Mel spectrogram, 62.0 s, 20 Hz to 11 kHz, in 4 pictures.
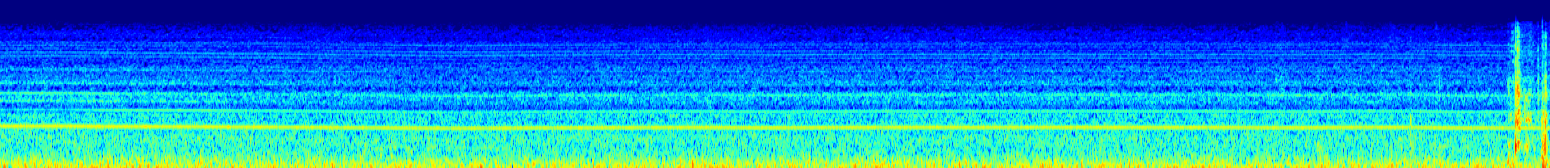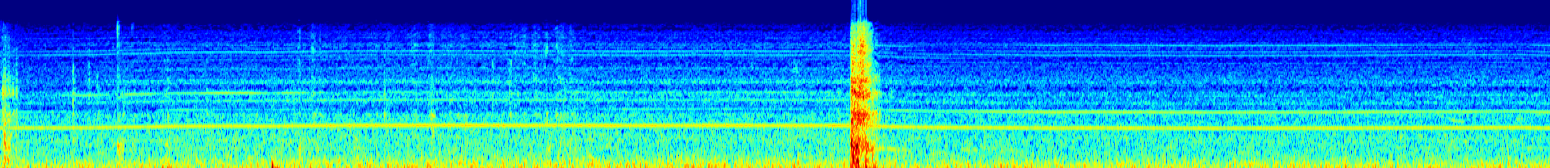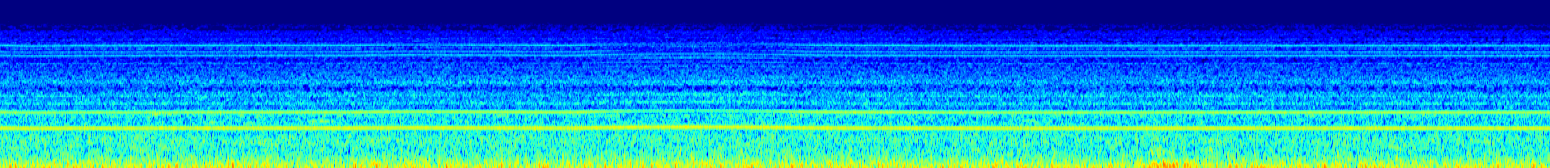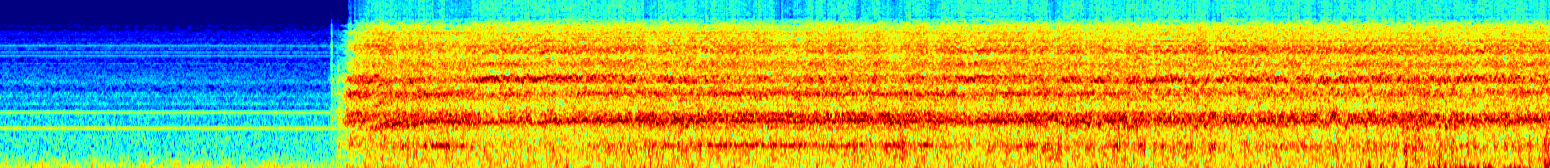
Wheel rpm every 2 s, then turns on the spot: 0, 0, 0, 0, 0, 0, 0, 0, 0, 0, 0, 0, 0, 0, 0, 0, 0, 0, 0, 0, 0, 0, 0, 0, 0, 170, 230, 240, 230, 220, 210.
none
